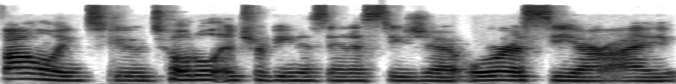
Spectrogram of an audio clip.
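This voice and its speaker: A woman with a Philadelphia accent at a fairly quick pace. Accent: Philadelphia American. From Philadelphia, US. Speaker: veterinary technician educator. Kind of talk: lecture. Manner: fast; animated.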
